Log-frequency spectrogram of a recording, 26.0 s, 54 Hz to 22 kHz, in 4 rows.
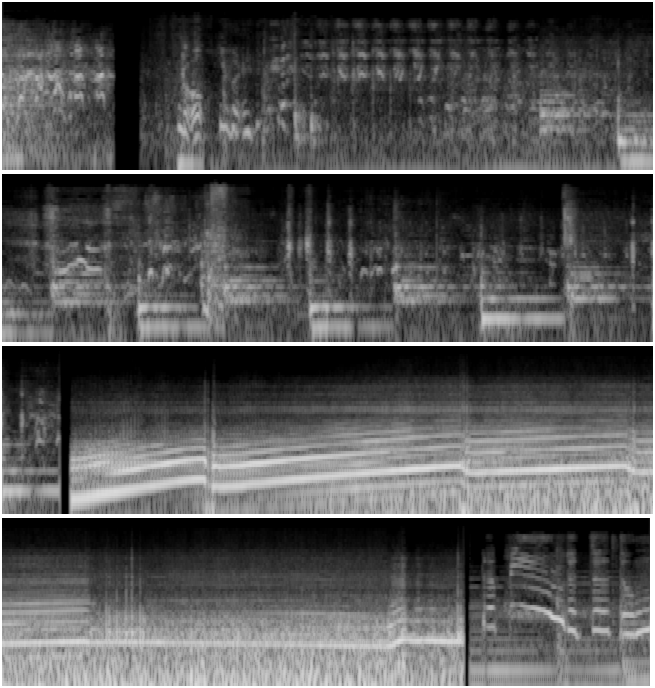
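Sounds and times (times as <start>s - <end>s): vehicle engine accelerating: 13.7s - 24.2s.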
